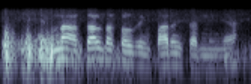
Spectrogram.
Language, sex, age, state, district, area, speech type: Tamil, male, 30-45, Tamil Nadu, Krishnagiri, rural, conversation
